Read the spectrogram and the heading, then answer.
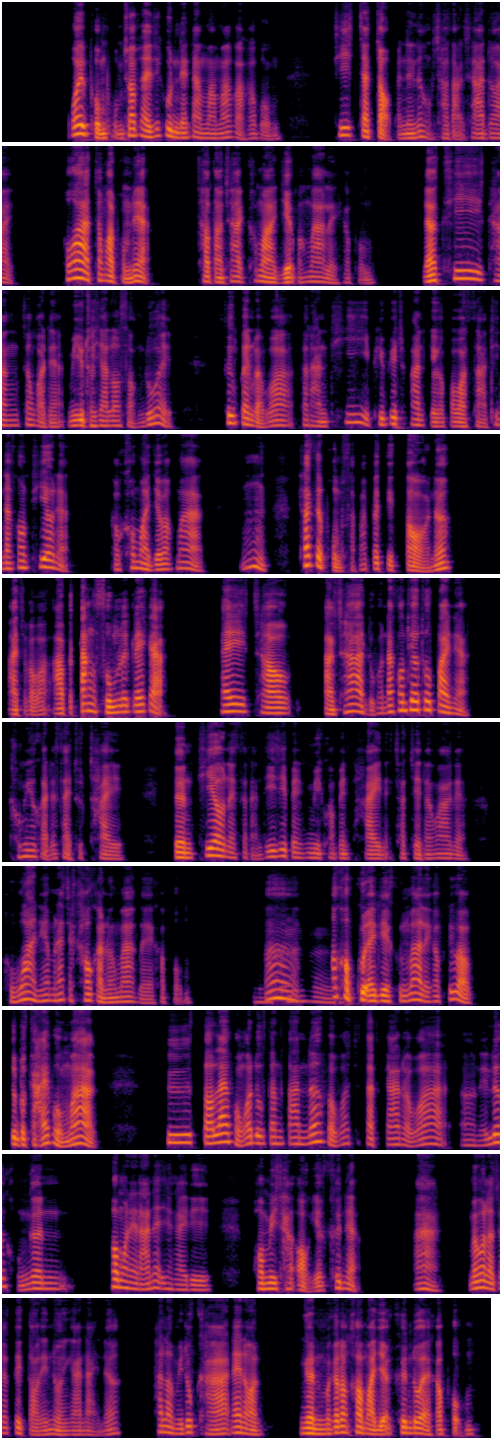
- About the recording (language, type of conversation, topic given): Thai, advice, จะจัดการกระแสเงินสดของธุรกิจให้มั่นคงได้อย่างไร?
- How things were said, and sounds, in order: none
